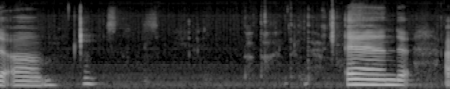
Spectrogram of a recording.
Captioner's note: whispering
